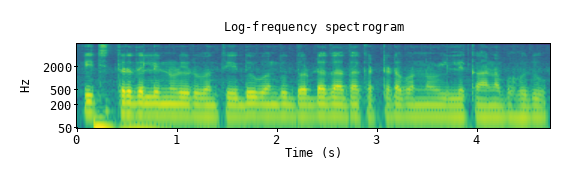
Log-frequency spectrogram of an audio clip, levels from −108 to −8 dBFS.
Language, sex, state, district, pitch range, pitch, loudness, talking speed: Kannada, male, Karnataka, Koppal, 100-105 Hz, 100 Hz, -19 LUFS, 115 wpm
